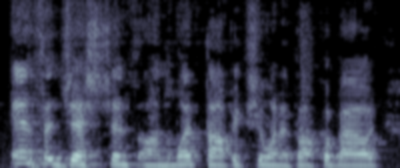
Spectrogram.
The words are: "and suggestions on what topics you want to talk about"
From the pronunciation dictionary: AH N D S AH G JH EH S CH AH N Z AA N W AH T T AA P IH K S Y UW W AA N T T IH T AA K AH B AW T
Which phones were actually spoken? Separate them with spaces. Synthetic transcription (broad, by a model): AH N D S AH G JH EH S CH AH N Z N W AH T T AA P IH K S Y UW W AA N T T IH T AA K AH B AW T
